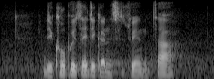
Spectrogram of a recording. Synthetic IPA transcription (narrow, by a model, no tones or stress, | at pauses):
dikʰopʰit͡sʼedikʼanɪsɪt͡sʼweŋ̩t͡sʼa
